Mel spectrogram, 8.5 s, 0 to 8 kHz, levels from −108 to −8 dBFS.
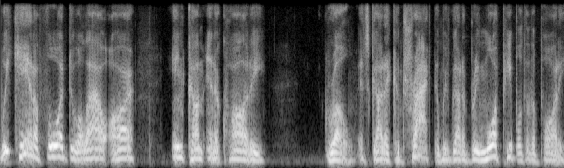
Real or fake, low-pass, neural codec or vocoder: real; 7.2 kHz; none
